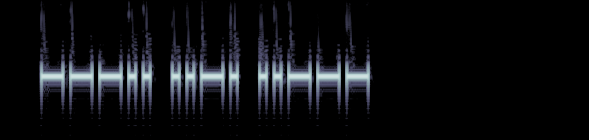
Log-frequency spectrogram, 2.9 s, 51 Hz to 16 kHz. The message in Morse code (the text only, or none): 8F2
